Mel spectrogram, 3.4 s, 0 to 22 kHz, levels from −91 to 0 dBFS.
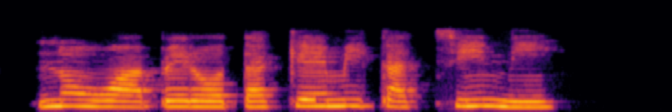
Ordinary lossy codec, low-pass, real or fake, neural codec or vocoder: Opus, 24 kbps; 7.2 kHz; real; none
